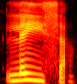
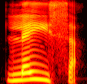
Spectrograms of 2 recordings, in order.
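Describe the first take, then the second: No difference in how they are said.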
